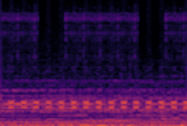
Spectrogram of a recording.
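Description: Electronic sound-effect drone: a steady low rumble under a pulsing tone, about seven pulses a second, with a hiss that drops out twice.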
